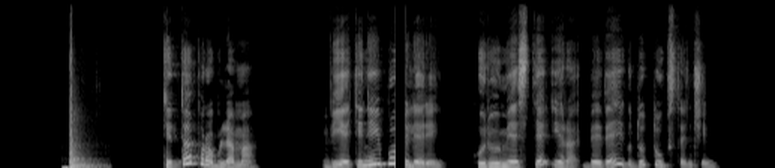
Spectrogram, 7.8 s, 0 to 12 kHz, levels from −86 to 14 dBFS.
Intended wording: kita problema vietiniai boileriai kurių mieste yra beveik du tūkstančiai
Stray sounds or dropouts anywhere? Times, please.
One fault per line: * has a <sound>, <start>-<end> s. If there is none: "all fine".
* has a thud, 0.6-1.1 s
* has a dropout, 4.0-4.1 s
